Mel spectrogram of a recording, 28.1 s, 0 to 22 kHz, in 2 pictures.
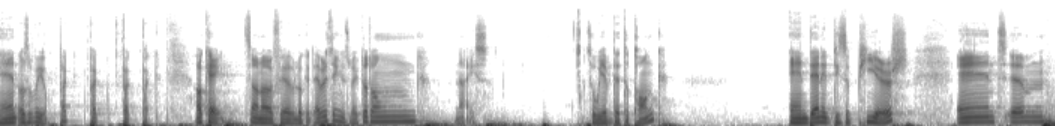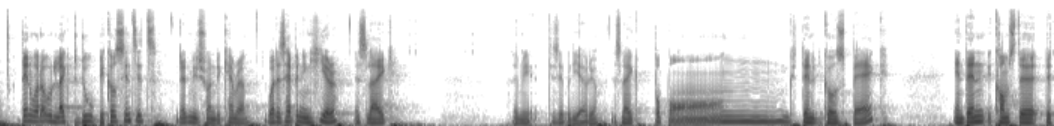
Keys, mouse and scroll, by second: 0.6 click, 3.2 click, 3.7 click, 6.8 click, 16.7 KP_0.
